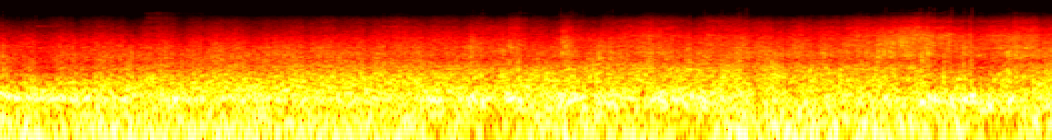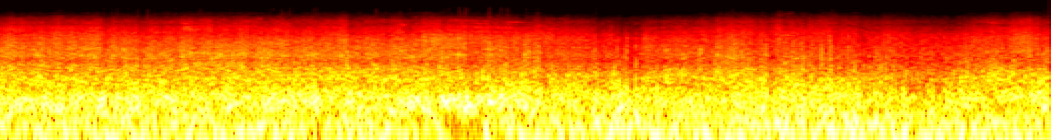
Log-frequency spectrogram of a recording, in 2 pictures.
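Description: Mumbai suburban local (EMU) train running at speed between stations, heard from on board: a steady loud rumble with the clatter of wheels on the rails.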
